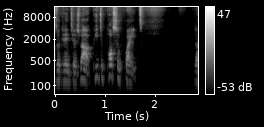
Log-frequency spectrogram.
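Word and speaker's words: Postlethwaite: other guy was looking into as well Peter POS weight did I say it correctly he POS weight yeah great actor he's in sharp and things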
